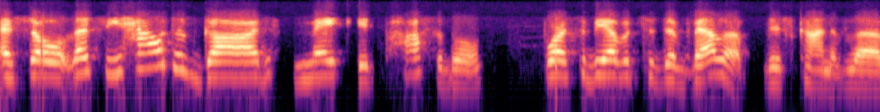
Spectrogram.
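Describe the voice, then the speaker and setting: Very wide pitch swings and big swings in loudness at a fairly slow pace. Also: woman. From Texas, San Antonio. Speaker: gospel singer. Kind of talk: Bible teaching.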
